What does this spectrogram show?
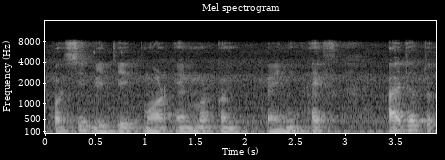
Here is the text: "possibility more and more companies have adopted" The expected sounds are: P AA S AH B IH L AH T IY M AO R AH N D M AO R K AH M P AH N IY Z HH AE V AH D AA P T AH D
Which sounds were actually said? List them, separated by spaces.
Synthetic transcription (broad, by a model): P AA S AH B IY L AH T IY M AO R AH N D M AO R K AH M P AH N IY HH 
